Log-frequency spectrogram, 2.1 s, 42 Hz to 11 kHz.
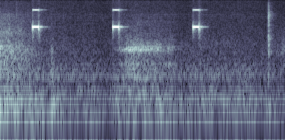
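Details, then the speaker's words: ZX Spectrum Plus with 8.8 V feed: three short high beeps about half a second apart, barely above hiss; audio output transistor presumed failed, causing a faint speaker beep. "The signal is there and then the left hand pin. Is has a signal where the other one didn't. So it's pretty reasonable to assume that the transistor is the problem here."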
